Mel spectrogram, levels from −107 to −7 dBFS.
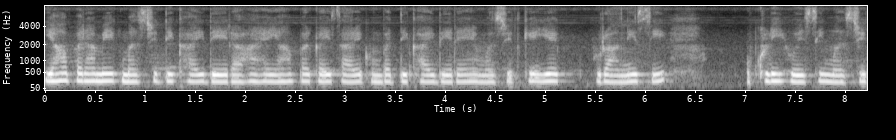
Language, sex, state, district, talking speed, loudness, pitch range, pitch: Hindi, female, Bihar, Saran, 205 wpm, -17 LUFS, 205-220 Hz, 210 Hz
